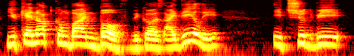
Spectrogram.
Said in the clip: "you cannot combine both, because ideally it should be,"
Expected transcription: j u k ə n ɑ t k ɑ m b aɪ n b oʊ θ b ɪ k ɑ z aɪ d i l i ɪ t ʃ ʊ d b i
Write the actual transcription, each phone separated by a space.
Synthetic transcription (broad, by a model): j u k ə n ɑ t k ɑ m b aɪ n b oʊ θ b ɪ k ɑ z aɪ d i l i ɪ t ʃ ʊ d b i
